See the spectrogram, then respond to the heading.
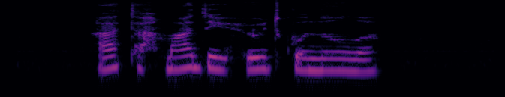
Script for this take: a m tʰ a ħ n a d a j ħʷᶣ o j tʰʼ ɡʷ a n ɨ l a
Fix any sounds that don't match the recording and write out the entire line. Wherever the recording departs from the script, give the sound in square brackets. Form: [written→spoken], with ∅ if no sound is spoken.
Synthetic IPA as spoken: a [m→∅] tʰ a ħ [n→m] a d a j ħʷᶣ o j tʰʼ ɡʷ a n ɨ l a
